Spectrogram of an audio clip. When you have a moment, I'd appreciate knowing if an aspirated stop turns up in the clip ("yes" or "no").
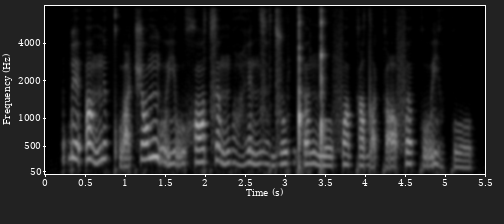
no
